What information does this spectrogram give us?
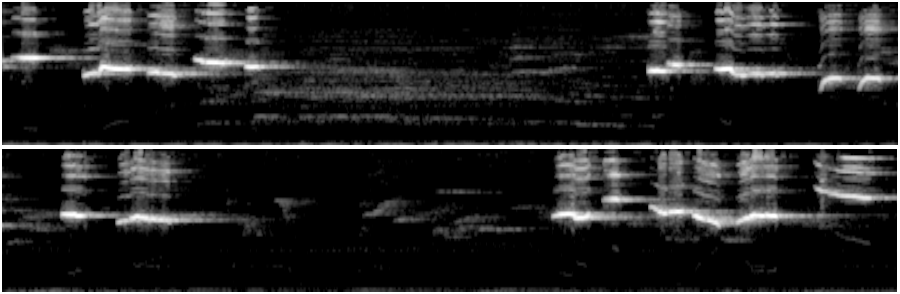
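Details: Energetic song of an anis macan, or orange-headed thrush: sharp whistled notes and short slurred phrases delivered in loose clusters, a soft warbling undertone early on, a quiet stretch mid-way, then more whistles, over low background hum.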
